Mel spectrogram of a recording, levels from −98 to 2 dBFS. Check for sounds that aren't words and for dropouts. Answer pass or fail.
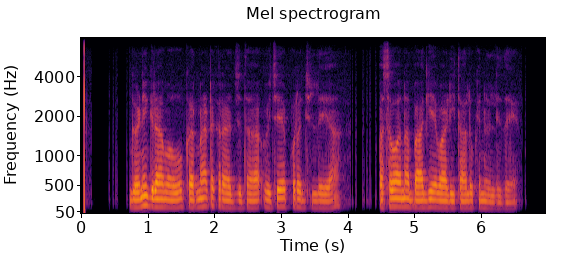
pass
